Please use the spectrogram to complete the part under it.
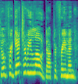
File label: dont forget reload, female; npc; Garry's Mod; hl2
